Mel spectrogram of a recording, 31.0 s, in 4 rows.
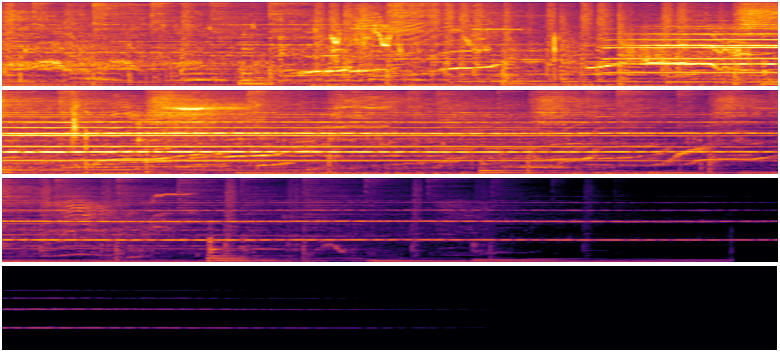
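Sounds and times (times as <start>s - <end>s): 
jazz strings: 0.0s - 21.1s.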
